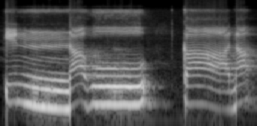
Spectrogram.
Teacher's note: واستغفر انہ، نون کے اوپر شد ہے، غنہ کیا جائے گا ایک الف کی مقدار، نون کے بعد جو ہا ہے ہا کے اوپر الٹا پیش ہے، اس کو ایک الف کی مقدار لمبا کر کے پڑھیں گے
